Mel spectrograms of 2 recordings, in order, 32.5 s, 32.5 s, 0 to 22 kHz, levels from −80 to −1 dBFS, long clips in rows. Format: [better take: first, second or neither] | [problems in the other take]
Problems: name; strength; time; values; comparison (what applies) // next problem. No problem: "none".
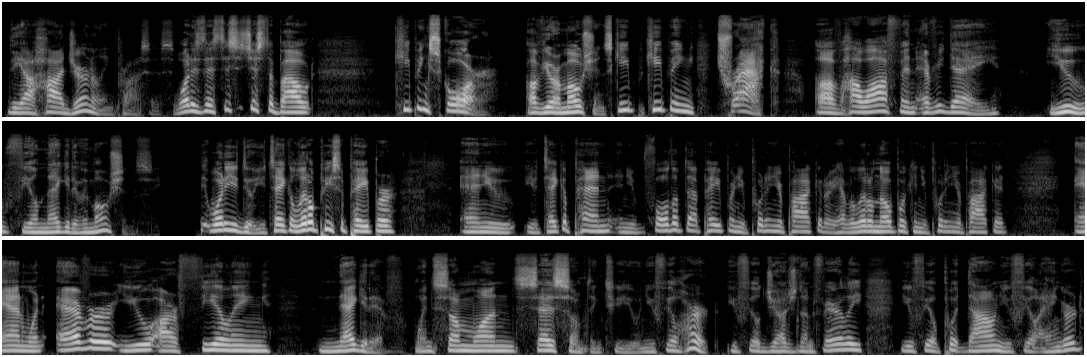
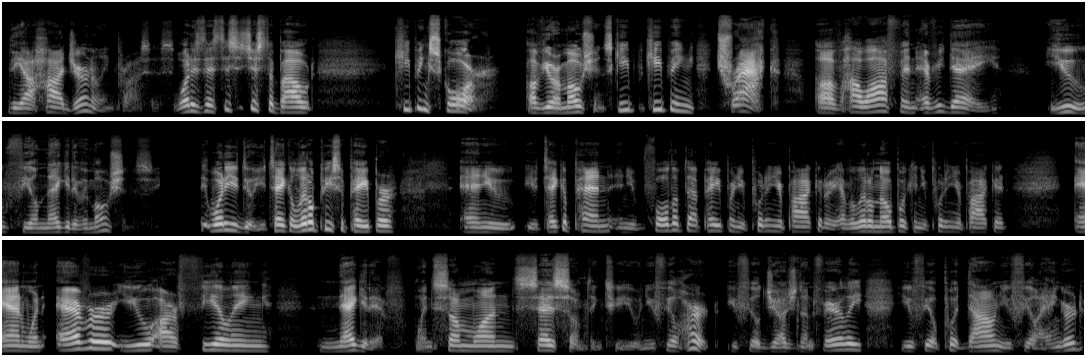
first | thin; very; fading below 300 Hz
